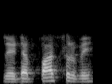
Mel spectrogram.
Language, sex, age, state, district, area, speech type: Hindi, male, 30-45, Madhya Pradesh, Hoshangabad, urban, conversation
